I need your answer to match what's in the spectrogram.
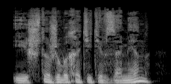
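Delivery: plain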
